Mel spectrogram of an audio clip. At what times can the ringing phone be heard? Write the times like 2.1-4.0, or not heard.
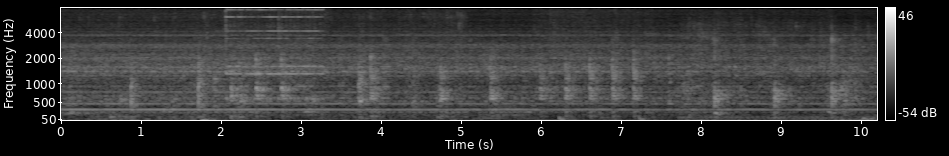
1.9-3.3.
